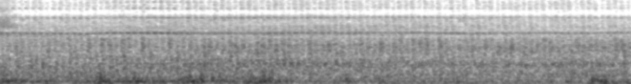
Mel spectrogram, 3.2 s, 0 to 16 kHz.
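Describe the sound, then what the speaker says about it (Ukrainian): A Kubota GT5 compact tractor with a rotary tiller idles steadily, a low even engine drone with a faint high whine, running alone at close range without voices. "Тихенько робить фреза."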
